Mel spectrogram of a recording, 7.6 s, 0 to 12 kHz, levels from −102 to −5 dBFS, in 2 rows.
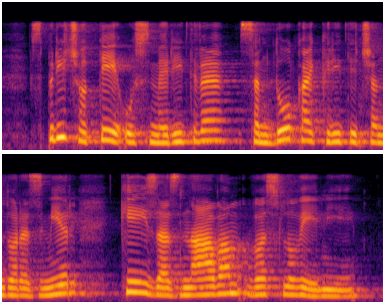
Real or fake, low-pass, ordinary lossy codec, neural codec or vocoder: real; 7.2 kHz; none; none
